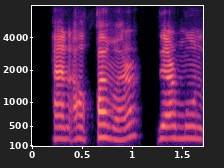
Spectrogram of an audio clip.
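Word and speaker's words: القمر: Al-qamar. Al-qamar means the moon, and you can see when you hear al-qamar, you can hear the lam. Ash-shams, as you can hear that I'm not pronouncing the lam.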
